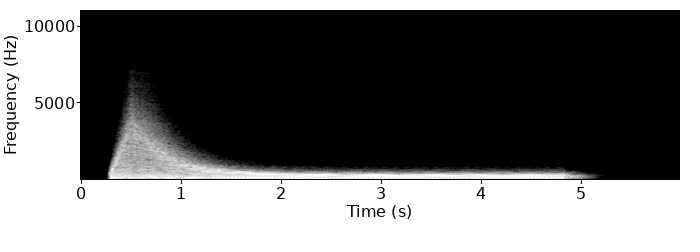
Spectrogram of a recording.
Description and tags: A synthesized wow sound - with filter and sweep processing.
